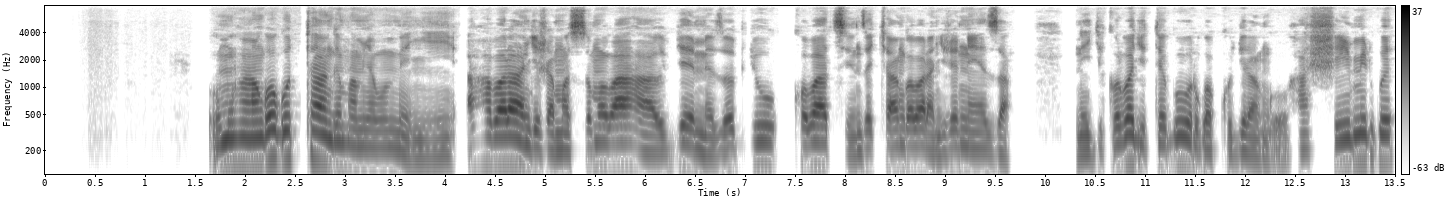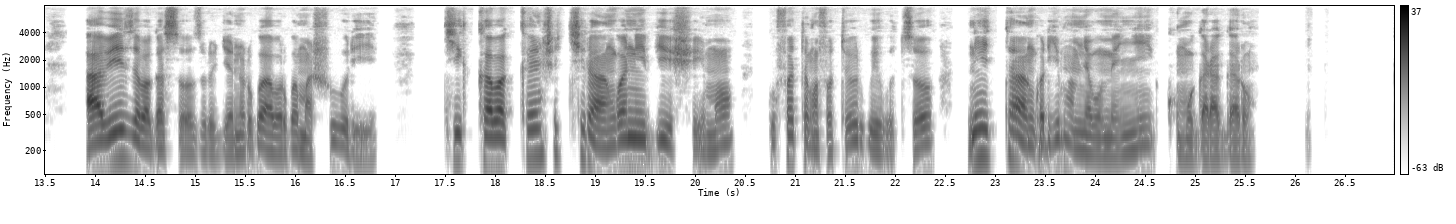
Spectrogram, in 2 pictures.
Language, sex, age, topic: Kinyarwanda, male, 36-49, education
